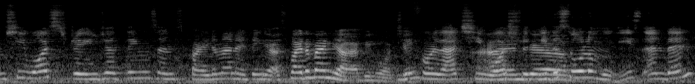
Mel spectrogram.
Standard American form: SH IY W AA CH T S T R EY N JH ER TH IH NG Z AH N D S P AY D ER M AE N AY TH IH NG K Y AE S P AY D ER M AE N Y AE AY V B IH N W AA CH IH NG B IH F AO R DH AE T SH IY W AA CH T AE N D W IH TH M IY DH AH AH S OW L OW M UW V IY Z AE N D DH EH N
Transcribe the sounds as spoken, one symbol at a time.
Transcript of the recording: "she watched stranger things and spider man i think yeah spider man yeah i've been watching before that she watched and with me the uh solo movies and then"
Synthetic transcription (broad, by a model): SH IY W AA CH S T R EY N JH ER T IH NG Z AH N D S P AY D ER M AE N AY T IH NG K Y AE S P AY D ER M AE N Y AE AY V B IH N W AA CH B IH F AO R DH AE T SH IY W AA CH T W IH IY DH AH AH S OW L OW M UW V IY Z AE N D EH N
